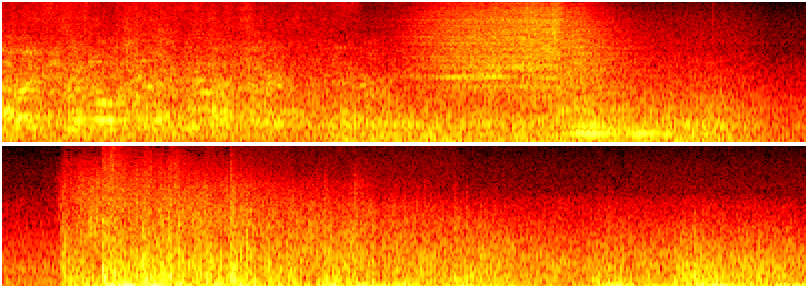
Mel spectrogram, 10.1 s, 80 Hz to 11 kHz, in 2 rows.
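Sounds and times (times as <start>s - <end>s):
thunder clap and rumble: 3.8s - 10.0s.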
